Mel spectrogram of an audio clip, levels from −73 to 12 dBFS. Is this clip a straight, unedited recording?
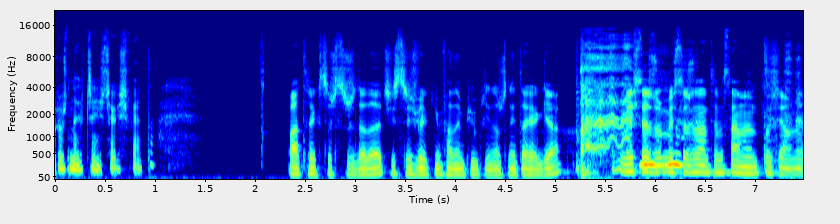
yes; 0 cuts

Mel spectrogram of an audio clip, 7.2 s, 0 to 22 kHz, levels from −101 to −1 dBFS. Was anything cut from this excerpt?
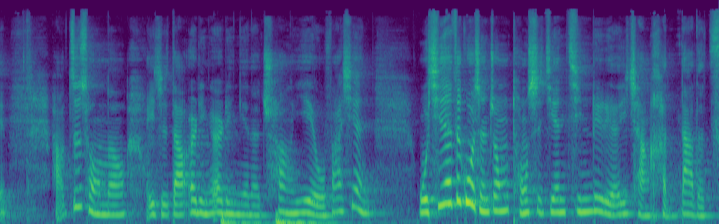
yes; 1 cut; at 1.5 s

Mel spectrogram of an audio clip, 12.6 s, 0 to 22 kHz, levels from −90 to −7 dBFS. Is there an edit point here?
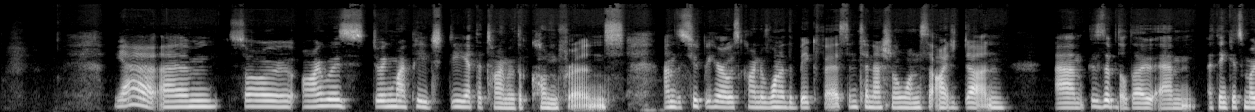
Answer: yes; 1 cut; at 11.2 s

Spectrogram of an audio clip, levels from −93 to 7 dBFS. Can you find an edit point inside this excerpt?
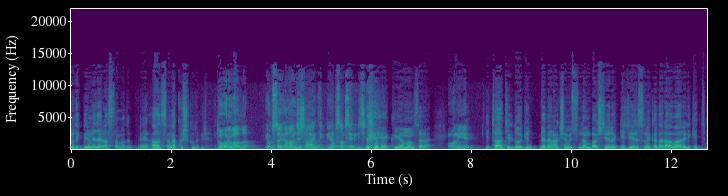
yes; 1 cut; at 7.5 s

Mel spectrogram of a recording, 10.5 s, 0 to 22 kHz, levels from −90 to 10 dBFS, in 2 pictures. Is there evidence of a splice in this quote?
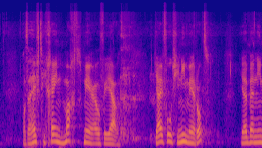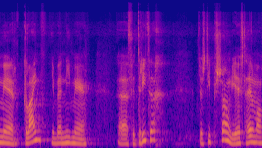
no; 0 cuts

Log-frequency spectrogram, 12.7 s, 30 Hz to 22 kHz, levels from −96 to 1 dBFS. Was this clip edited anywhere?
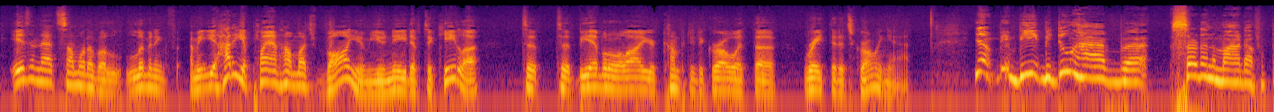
no; 0 cuts

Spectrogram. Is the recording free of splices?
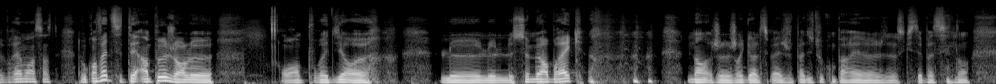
yes; 0 cuts

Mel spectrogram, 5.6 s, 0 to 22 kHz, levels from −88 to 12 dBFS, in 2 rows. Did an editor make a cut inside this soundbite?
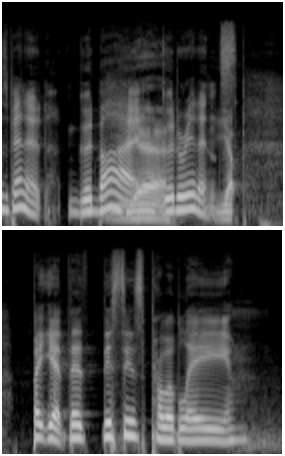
no; 0 cuts

